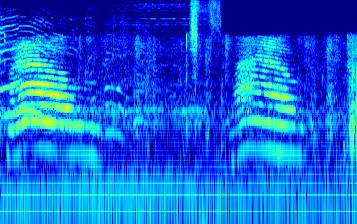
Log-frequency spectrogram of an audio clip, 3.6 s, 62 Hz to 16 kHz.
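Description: Two drawn-out, rising-and-falling cat meows from a Sims 3 game cat, fairly close and clear, separated by a short quiet gap over a low steady hum.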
